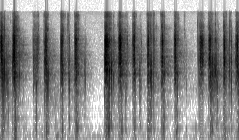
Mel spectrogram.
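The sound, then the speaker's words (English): A voice mimics the keyboard clicks of a phone with its keyboard sounds turned all the way up as someone texts during a movie: a quick, uneven run of short tongue clicks and ticks, fairly loud, with a brief pause midway. “Even worse, this fucking animal has their fucking keyboard sounds all the way up.”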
